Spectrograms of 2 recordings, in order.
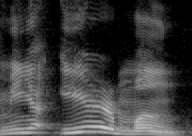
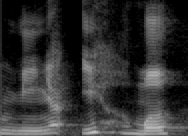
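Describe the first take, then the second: First: It is said in a countryside accent. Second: The 'ir' sound is drawn out. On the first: "Uma pessoa que é jamais ali do interior" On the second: "puxando o ir aí"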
